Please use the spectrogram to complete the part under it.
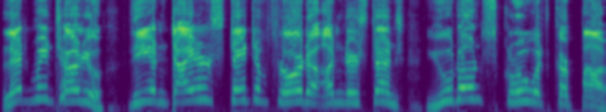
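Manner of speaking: dub-style Indian accent, voice-acted. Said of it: "voiced by, like, Bollywood".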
